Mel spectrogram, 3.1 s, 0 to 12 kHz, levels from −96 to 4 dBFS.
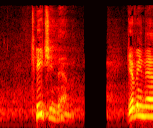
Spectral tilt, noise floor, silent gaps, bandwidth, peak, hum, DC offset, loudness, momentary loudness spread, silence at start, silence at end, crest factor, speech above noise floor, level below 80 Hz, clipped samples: -3 dB/octave; -54 dBFS; 1.71-2.11 s; 11 kHz; -10 dBFS; none; under 0.1%; -26 LUFS; 16 LU; 0.65 s; 0 s; 18 dB; 29 dB; -76 dBFS; under 0.1%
